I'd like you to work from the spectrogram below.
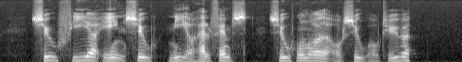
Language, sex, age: Danish, male, 62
